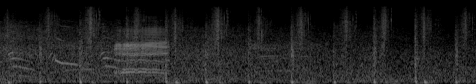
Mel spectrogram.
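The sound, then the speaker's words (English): Sheep bleat in a strained, complaining tone while being herded, a few wavering calls clustered near the start, over a steady patter of footsteps and rustling. No one speaks. “It made some unhappy sheep sound.”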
